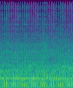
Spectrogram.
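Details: Cobra lawnmower, just after carburettor repair (carb now holding fuel, bone dry underneath after half an hour), started first pull after four primer pumps: even, quick pulsing putter with steady beat, no misses or surging; self-propel works, runs smoothly.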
